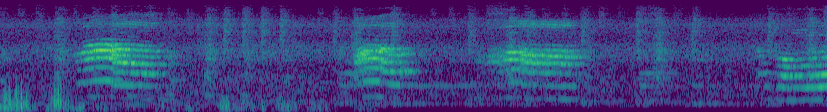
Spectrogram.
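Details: Khao Manee cat catching a worm, giving a series of clear harmonic meows, each about a second long with a slight rise and fall, roughly every one to two seconds, over low thumping and handling noise at the start.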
